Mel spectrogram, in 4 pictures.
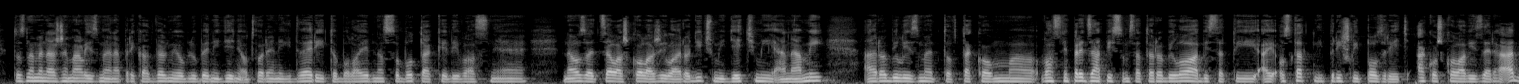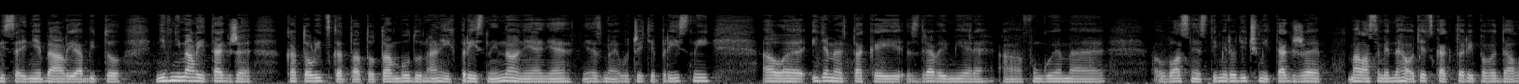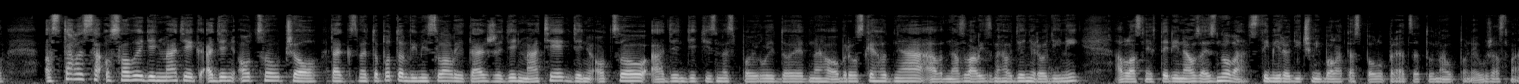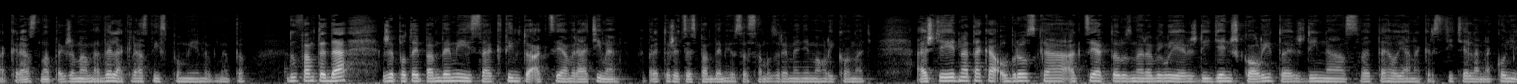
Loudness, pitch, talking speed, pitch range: -22 LUFS, 140 Hz, 185 wpm, 130-150 Hz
